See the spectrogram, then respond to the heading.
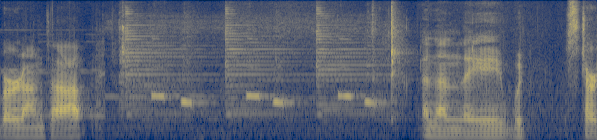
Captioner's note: clock coos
